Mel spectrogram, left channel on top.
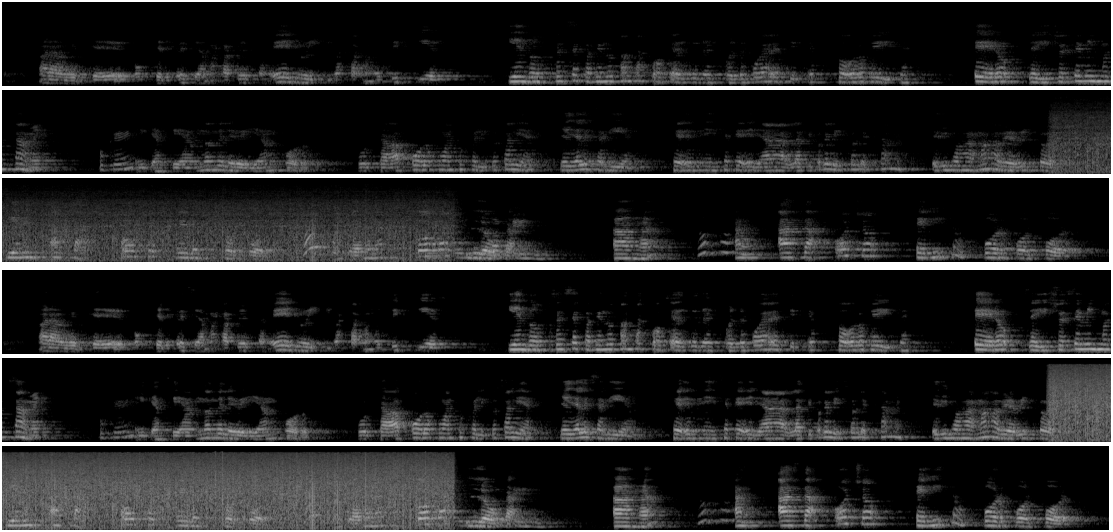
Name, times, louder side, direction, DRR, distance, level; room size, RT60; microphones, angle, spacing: voice 1, 0.4-4.4 5.1-9.1 9.7-11.6 12.4-14.2 14.7-17.5 17.8-20.1 20.4-21.7 22.2-24.9 25.6-27.4 28.3-28.8 29.5-31.0 31.3-32.9, right 4 dB, 40° right, 11 dB, 0.6 m, -35 dB
voice 2, 12.1-12.4 25.2-25.7 26.4-27.6 29.1-29.7, left 3 dB, 35° left, 7 dB, 1.0 m, -41 dB
sound 1, 21.5-26.7, right 11 dB, 80° right, 0.4 m, -32 dB
11.5 x 6.3 x 5.2 m, 0.84 s
head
